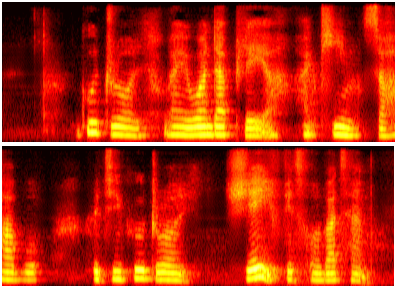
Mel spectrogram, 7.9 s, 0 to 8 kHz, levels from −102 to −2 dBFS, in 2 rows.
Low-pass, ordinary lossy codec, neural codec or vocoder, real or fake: 7.2 kHz; none; codec, 24 kHz, 0.5 kbps, DualCodec; fake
